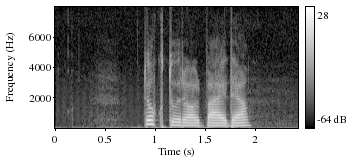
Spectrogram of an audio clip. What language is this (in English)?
Norwegian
